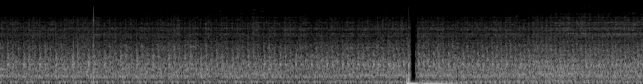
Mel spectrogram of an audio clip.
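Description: Massey Ferguson 260 tractor's three-cylinder diesel engine running steadily while it pulls a tine cultivator through sandy soil, with one sharp knock about four seconds in.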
